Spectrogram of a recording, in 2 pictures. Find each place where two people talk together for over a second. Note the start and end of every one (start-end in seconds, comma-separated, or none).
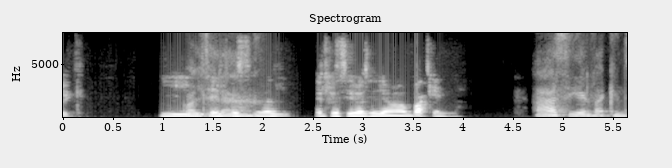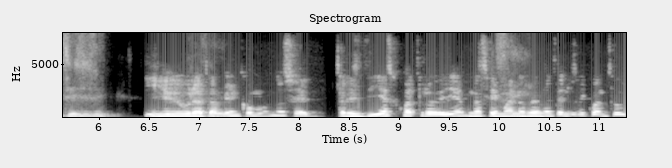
none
